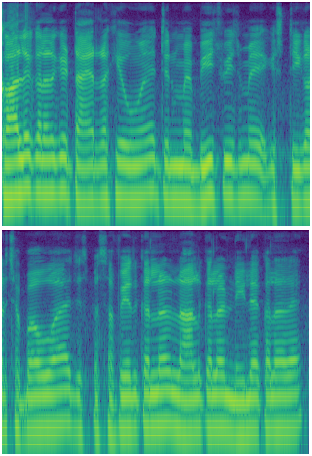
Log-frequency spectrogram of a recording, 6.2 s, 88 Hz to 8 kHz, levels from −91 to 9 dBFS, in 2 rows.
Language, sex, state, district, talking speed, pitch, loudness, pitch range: Hindi, male, Uttar Pradesh, Shamli, 225 wpm, 145 Hz, -13 LUFS, 140-155 Hz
